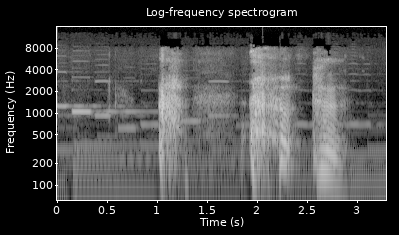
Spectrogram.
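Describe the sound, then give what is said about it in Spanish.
Three harsh coughs from a man, loud rough bursts with a throat-clearing quality, spaced roughly a second apart, with only a faint low hum between them and no speech. “perdón por la tos”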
